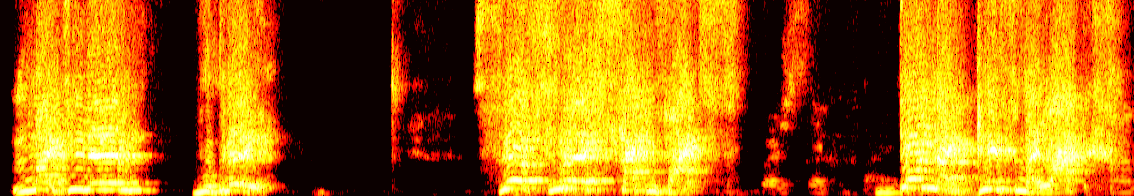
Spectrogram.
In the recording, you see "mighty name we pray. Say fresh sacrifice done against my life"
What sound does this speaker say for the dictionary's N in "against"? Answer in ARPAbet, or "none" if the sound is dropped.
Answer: none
